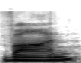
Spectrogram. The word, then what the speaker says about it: vent: beautiful skies and finally vent meaning wind pronounced V can range from a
